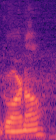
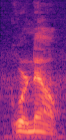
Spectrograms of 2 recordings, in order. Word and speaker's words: Gornall: gornal G gornell gornell perfect got it gell yeah wait is it an A or an e at the end of your name an a yeah an A but it's Nell yeah go n yeah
